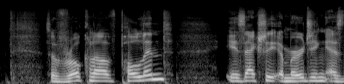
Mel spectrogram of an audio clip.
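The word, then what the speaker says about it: Wrocław: Wroclaw? Is that how you say it? W in Polish is usually pronounced as a V, right? So Wroclaw, Poland is actually emerging as the city with the best Korean restaurants.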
